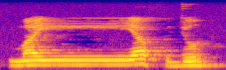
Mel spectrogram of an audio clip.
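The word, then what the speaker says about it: من يفجر: व नखलअु व नतरुकु मन यफजुर। यहाँ पे ये नून जो है, ये वाला ये नून साइलेंट रहेगा, मीम को डायरेक्ट यहाँ से मिलाएंगे।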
